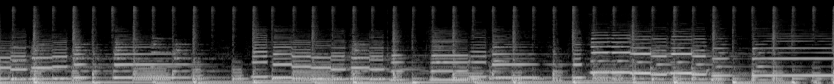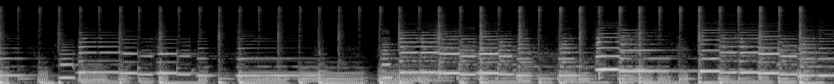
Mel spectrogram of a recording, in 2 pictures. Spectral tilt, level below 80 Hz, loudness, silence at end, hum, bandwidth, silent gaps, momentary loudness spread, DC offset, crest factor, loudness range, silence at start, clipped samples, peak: -6.5 dB/octave; -30 dBFS; -20 LUFS; 0 s; none; 16.5 kHz; none; 6 LU; under 0.1%; 16 dB; 3 LU; 0 s; under 0.1%; -2 dBFS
